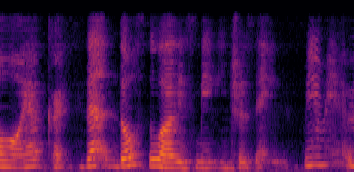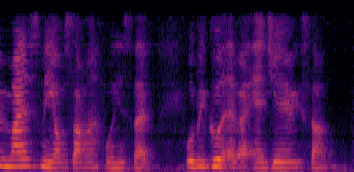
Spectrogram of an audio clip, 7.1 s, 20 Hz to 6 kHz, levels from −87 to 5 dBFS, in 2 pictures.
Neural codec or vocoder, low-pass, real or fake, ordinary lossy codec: codec, 16 kHz, about 1 kbps, DyCAST, with the encoder's durations; 5.4 kHz; fake; none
